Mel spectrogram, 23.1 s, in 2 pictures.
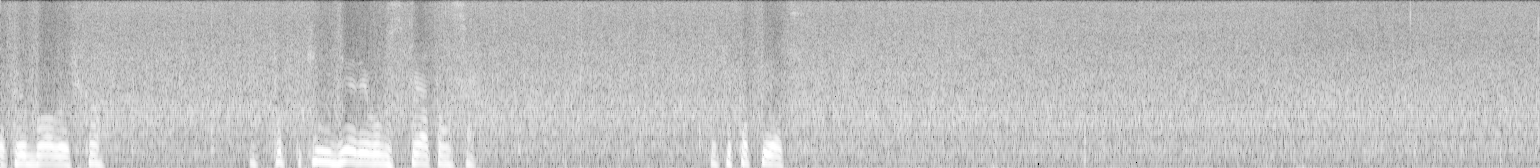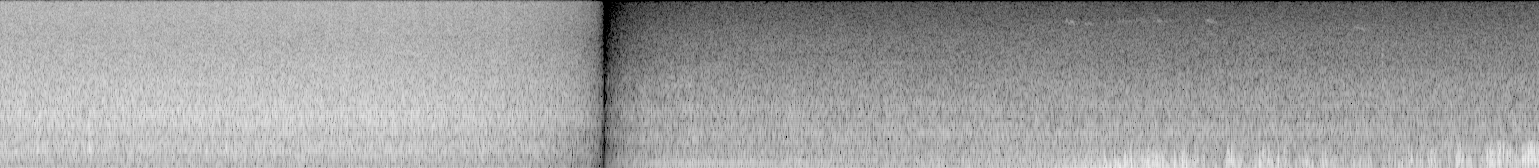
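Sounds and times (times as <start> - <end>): heavy rain on water and leaves: 0.0 - 16.1.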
